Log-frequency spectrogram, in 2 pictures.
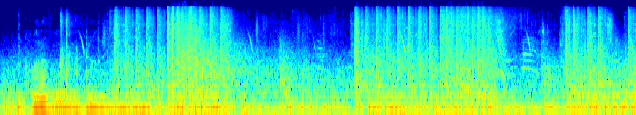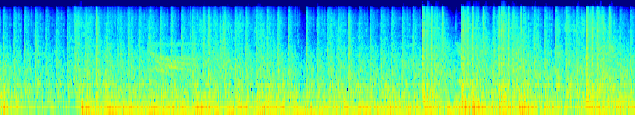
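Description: Sustained, dense automatic turret gunfire in the Starfield video game, rapid shots rattling almost continuously with brief dips, loud throughout, with a voice speaking underneath.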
